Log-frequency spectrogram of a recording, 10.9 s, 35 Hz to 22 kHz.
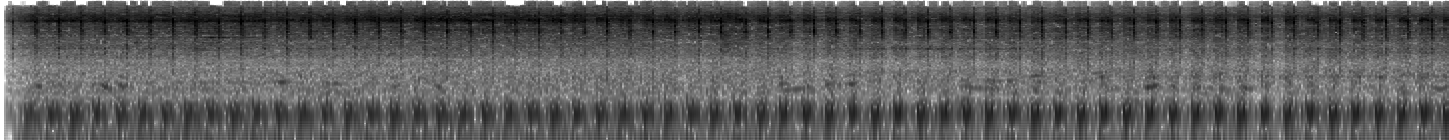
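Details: VW Golf 7 R running: a sharp, steady mechanical clack about three times a second over the engine; an internal knock, source unknown.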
